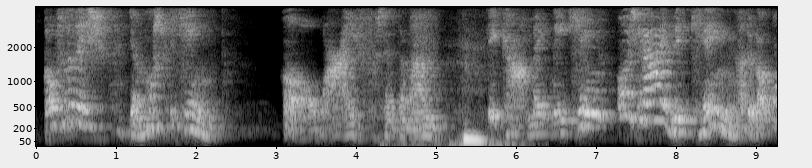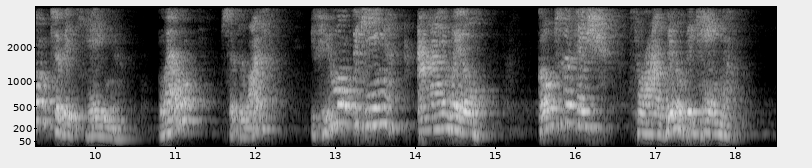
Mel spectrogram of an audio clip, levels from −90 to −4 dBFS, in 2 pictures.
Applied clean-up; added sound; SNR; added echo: none; Breathing; 1 dB; reverberation time 0.6 s.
